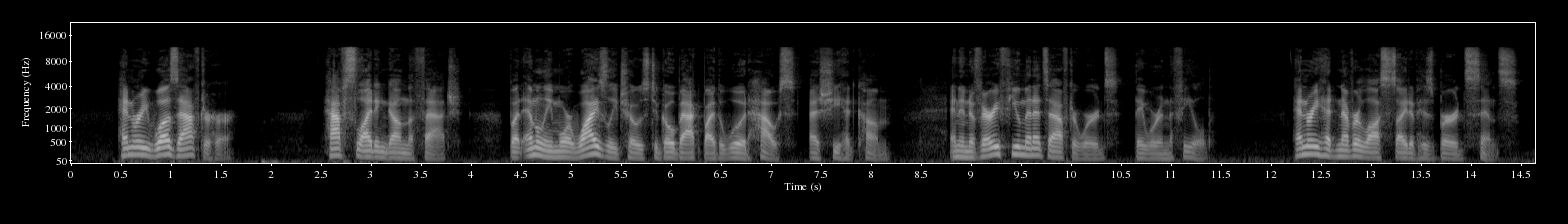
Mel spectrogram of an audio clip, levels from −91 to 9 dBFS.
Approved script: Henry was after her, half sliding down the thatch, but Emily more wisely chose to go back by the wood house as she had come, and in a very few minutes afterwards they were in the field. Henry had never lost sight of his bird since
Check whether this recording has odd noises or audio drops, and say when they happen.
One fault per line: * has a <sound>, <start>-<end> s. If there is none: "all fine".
all fine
